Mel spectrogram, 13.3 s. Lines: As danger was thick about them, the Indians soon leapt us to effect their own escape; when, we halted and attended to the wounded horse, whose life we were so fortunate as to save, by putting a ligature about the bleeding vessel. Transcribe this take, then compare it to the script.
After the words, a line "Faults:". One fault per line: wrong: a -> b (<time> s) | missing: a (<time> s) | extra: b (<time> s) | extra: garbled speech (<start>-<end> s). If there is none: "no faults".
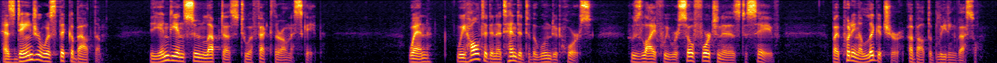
As danger was thick about them, the Indians soon leapt us to effect their own escape; when, we halted and attended to the wounded horse, whose life we were so fortunate as to save, by putting a ligature about the bleeding vessel.
Faults:
no faults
